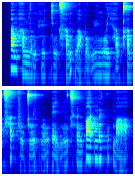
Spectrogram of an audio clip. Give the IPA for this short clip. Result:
ɐ˥ m h ɐ˧ m j ʊ˨ ŋ h yː˨ t̚ k ɪ˨ ŋ t͡sʰ ɐ˨˥ m kʷ aː˨˩ p o˨˩ w m yː˧ ŋ uː˨ j h ɐ˨˥ w kʰ ɐ˧ m t͡sʰ ɐ˥ k̚ f uː˨˩ t̪ uː˨˥ j kʷ ɐ˨˥ w | e˨˩ j m ʊ˨˧ ŋ t͡sʰ ɵ˧ n p aː˥ k̚ ŋ ɵ˥ ɥ kʷ ɐ˥ p̚ m aː˨˩

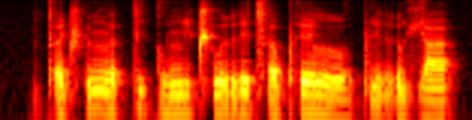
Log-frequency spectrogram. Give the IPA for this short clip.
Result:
tʼ ɐ˨ t͡ʃʼ ʉ˦ ŋ ɐ˨ tː i̤˦ k o̤˨ ɲ i˨ t͡ʃʼ u˧ r i˦ t͡sʼ ɐ˧ pʰ e˦ lː o̤˨ pʼ i˨ r ɾ u˧ ç a˧

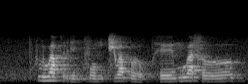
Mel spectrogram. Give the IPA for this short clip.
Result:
pʰ l u˥˩ a̯ p r i˨˩ n f o˧ m t͡ɕ u˦˥ a̯ p ɤː˨˩ p̚ h eː˦˥ m u˥˩ a̯ s ɤː˦˥

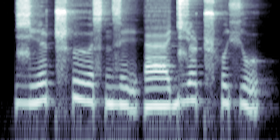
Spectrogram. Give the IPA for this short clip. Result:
ʑ i ʈ͡ʂʰ ɯː s n z i | æ d͡ʑ ø ʈ͡ʂʰ u ç u

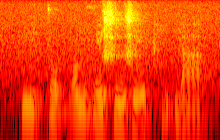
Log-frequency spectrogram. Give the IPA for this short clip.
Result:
n̪ i˨ ʔ t̪ o˦ ʔ b ɔ˧ n ɡ w e˥˧ ɕ ĩ˧ ɕ ẽ˧ pʰ i˨ ʔ j a˨˩

